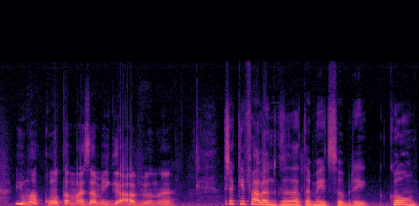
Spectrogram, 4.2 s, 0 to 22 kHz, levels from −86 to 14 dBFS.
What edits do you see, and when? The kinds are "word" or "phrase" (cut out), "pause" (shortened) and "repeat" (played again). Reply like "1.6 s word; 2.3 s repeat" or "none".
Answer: 2.2 s word; 3.3 s word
